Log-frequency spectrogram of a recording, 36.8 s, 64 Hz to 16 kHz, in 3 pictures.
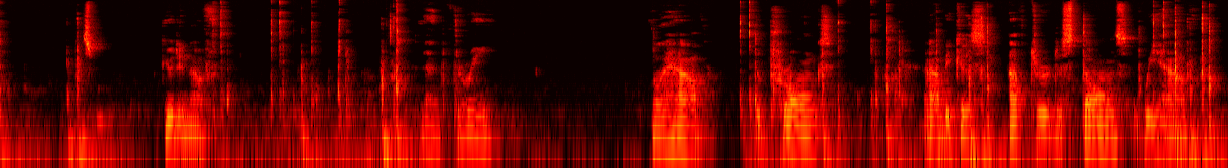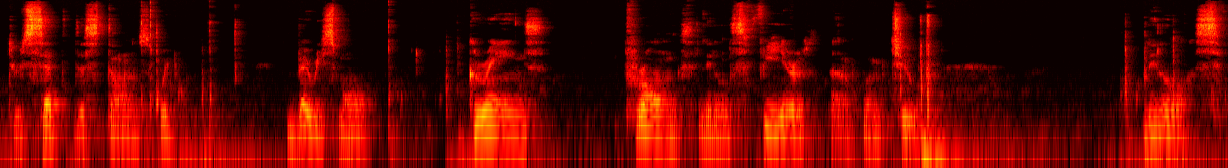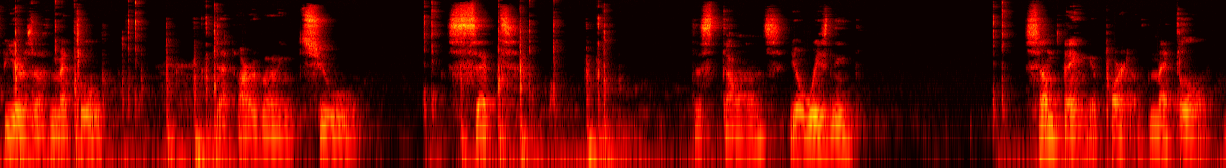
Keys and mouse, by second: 0.6 g, 3.1 shift+middle click, 3.8 shift+d, 8.4 shift+middle click, 9.7 shift+d, 14.4-16.2 middle drag, 21.4 KP_7, 24.9 shift+middle click, 26.5 shift+d, 29.8 shift+middle click, 30.4 shift+d.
